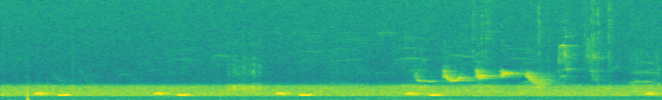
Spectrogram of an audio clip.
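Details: Cuckoo in the Korean mountains sounding its even cuck-oo about every one and a half seconds, five times, with a sharp click early on and a smaller bird's quick whistled notes overlapping later.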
